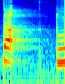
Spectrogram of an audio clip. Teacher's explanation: تا کو یہاں پر لمبا نہیں ہم نے پڑھا، ہم نے اس کو جھٹکا دے کر پڑھنا ہے کیونکہ یہ جو الف ہے الف نہیں ہے، یہ اب حمزہ ہے.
